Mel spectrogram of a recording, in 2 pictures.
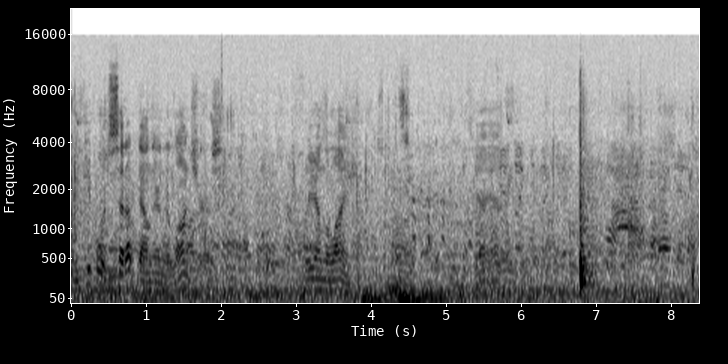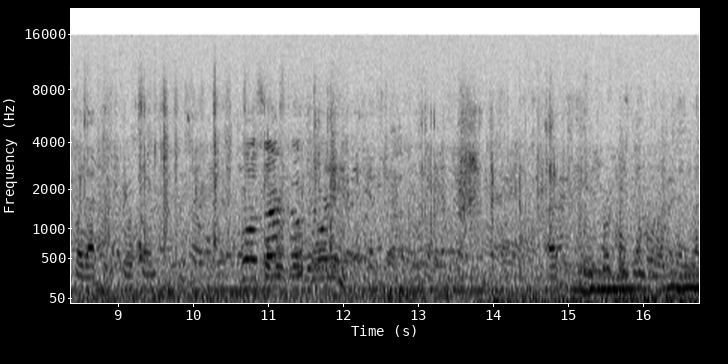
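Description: Men talk calmly nearby.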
